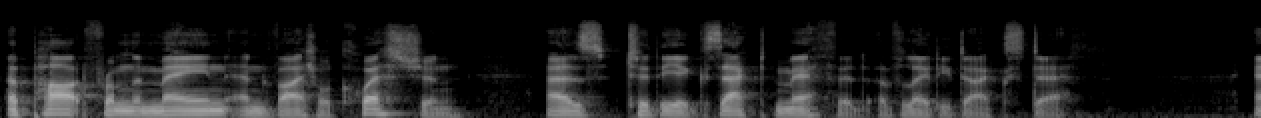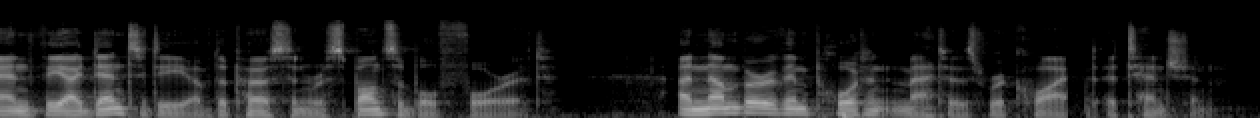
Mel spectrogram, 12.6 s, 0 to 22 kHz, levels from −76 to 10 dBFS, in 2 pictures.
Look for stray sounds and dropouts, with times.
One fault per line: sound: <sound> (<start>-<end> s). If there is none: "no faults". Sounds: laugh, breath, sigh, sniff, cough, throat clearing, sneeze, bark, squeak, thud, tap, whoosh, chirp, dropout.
sound: dropout (11.6-11.7 s)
